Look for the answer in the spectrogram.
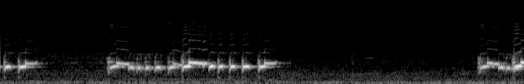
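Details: Perkutut (zebra dove) manggung: a short coo, then a long phrase of quick, evenly pulsed soft notes that rise slightly and roll on for nearly two seconds. After a quiet pause another phrase begins, with faint low background hum.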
